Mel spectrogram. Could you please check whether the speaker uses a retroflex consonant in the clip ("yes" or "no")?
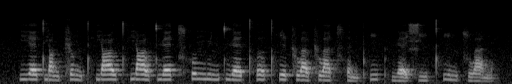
yes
